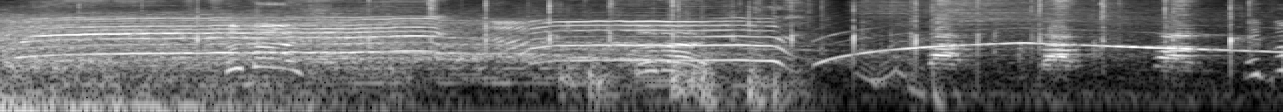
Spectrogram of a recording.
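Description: Bowling ball rolling down a lane, a low rumble, with long held tones over it. The rumble stops about four seconds in and a long tone rises and then slowly falls as the ball ends in the gutter.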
